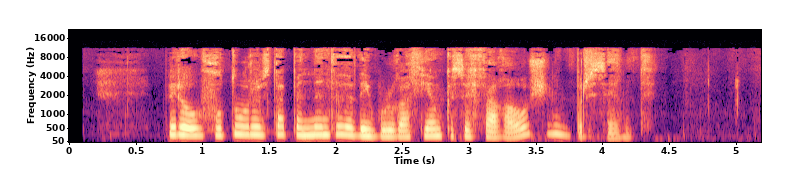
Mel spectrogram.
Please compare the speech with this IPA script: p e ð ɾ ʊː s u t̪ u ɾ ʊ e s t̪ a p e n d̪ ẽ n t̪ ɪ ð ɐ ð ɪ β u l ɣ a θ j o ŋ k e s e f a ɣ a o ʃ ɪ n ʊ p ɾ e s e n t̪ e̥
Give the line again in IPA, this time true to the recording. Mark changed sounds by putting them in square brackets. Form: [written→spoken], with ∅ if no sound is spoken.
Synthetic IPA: p e [ð→∅] ɾ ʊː [s→f] u t̪ u ɾ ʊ e s t̪ a p e n d̪ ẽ n t̪ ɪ ð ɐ ð [ɪ→i] β u l ɣ a θ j o ŋ k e s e f a ɣ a o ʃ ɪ n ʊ p ɾ e s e n t̪ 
